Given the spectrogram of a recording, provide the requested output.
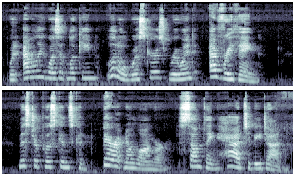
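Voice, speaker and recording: A woman teacher reading a children's storybook aloud, with expressive delivery and dramatic emphasis. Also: a little high, normal speed, slight background noise, low-quality recording.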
